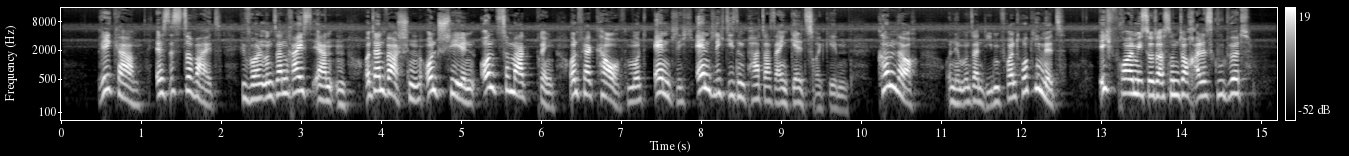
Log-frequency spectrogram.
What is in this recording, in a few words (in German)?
Hoerspiel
